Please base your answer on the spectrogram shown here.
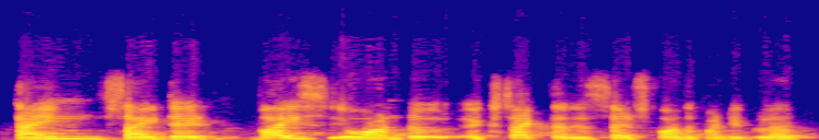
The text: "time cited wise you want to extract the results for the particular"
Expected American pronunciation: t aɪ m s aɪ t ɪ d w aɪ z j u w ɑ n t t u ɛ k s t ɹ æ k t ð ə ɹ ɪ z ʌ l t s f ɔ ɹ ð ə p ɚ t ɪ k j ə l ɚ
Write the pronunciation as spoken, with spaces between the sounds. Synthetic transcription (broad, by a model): t aɪ m s aɪ t ɪ d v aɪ s j u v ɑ n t t u ɛ k s t ɹ æ k t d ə ɹ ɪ s ʌ l t s f ɔ ɹ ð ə p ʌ t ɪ k j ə l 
